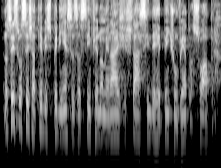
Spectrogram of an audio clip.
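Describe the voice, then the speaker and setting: Man, Brazilian accent, pastor's sermon, husky voice, hall reverb. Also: mid-range voice, quick pace. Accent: Brazilian Portuguese. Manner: storytelling with humor, lively swings between loud and hushed. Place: church hall.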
